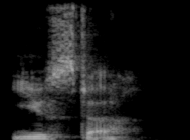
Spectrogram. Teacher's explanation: in casual speech will say it more like ustah so it kind of sounds like you stuck with an ah sound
